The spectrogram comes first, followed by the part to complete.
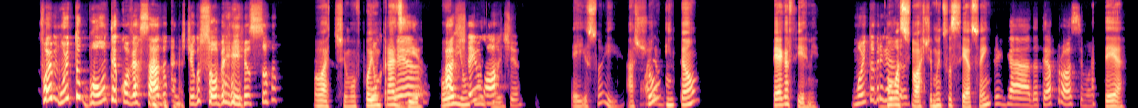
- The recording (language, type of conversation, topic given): Portuguese, advice, Como você tem lidado com a sensação de impostor ao liderar uma equipe pela primeira vez?
- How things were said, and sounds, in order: chuckle; chuckle; other background noise; stressed: "Foi um prazer"; tapping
